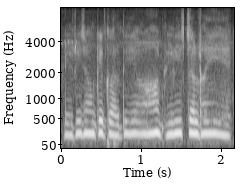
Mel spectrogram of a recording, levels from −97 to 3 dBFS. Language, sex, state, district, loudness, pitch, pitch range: Hindi, female, Maharashtra, Gondia, -14 LUFS, 220 Hz, 210-220 Hz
